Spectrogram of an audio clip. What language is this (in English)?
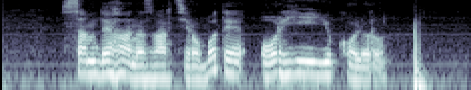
Ukrainian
